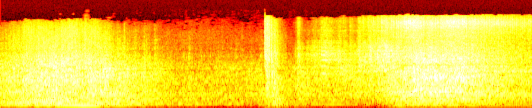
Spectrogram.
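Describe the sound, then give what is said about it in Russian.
A taxi's car engine hums as it pulls up and stops on an embankment. The engine noise swells, eases, then swells again, with a single short click partway through. “Такси останавливается на набережной.”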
